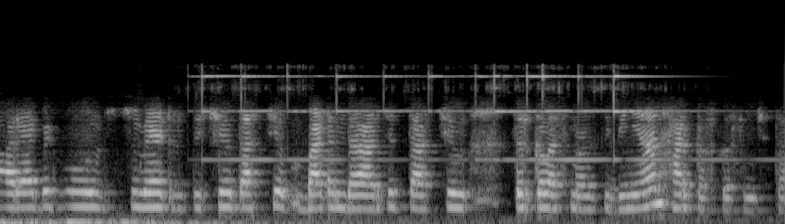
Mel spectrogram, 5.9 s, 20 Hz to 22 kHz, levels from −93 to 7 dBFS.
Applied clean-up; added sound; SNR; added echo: none; Bell; 9 dB; reverberation time 0.2 s.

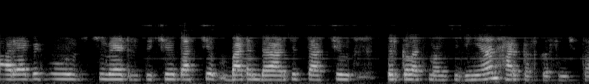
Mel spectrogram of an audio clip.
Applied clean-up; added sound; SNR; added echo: neural separator model SepFormer DNS4.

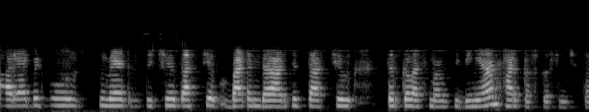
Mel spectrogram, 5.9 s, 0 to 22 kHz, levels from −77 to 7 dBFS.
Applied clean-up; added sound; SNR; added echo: neural mask model DeepFilterNet 3.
